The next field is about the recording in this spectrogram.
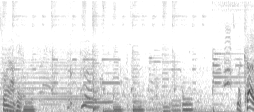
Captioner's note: clears throat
